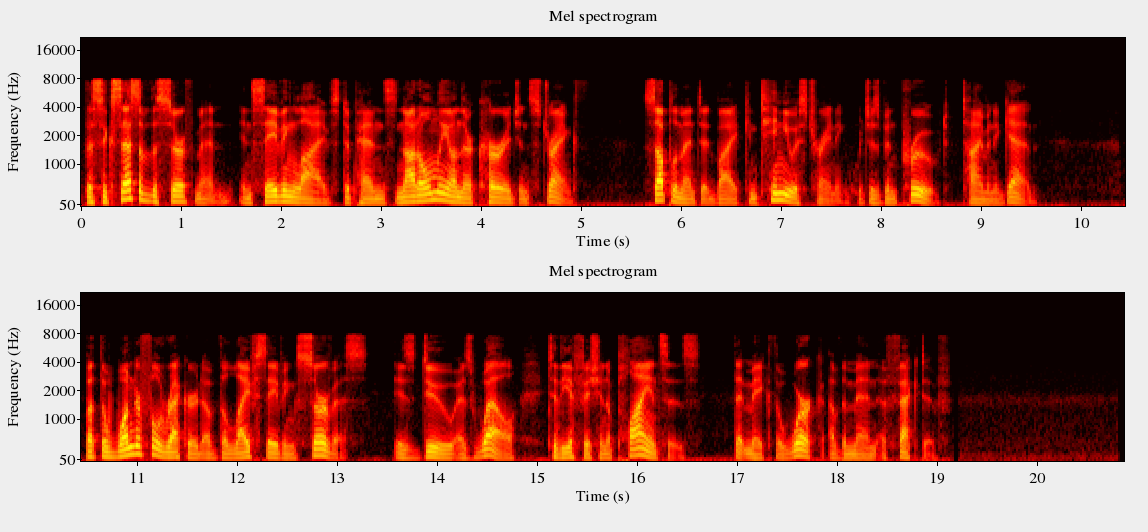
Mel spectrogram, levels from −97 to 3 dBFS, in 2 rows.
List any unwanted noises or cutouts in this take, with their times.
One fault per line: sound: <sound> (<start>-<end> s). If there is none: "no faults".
no faults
